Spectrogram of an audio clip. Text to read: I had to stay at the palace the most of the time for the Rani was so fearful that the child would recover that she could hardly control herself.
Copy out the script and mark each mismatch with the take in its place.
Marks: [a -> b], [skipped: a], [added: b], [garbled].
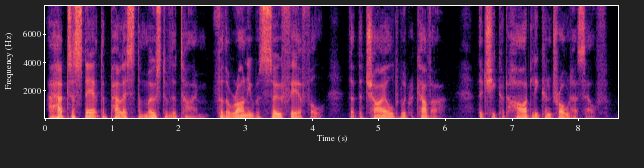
I had to stay at the palace the most of the time for the Rani was so fearful that the child would recover that she could hardly control herself.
